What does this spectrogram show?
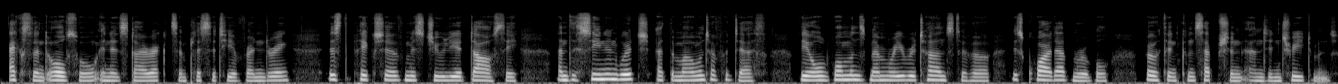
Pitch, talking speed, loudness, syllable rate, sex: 190 Hz, 190 wpm, -18 LUFS, 5.9 syllables/s, female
